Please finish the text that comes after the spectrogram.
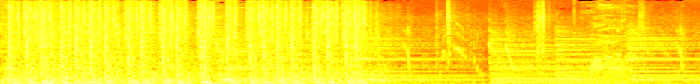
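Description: Rapid automatic gunfire from a gun in Counter-Strike: Global Offensive rattles loudly for a couple of seconds, then breaks off into quieter in-game clatter and tonal effects.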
